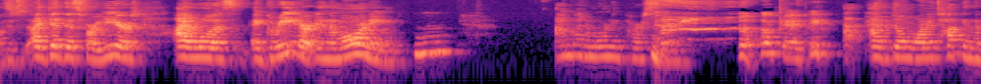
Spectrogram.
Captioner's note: laughter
